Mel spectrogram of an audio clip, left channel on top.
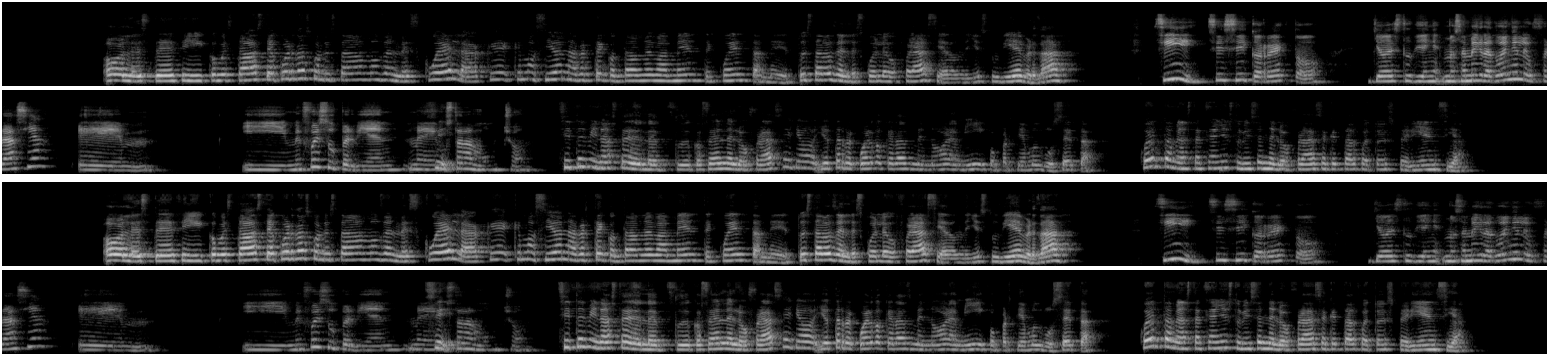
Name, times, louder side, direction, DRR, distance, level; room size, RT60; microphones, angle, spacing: voice 1, 1.0-10.7 19.8-20.0 21.0-26.4 26.8-30.1, right 3 dB, 40° right, 0.4 m, -26 dB
voice 2, 11.6-13.3 13.7-15.9 16.2-17.0 17.9-20.8, left 4 dB, 40° left, 0.5 m, -29 dB
4.4 x 2.7 x 3.3 m
head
